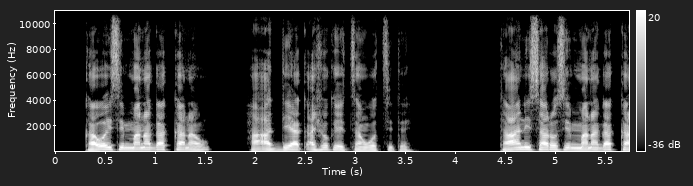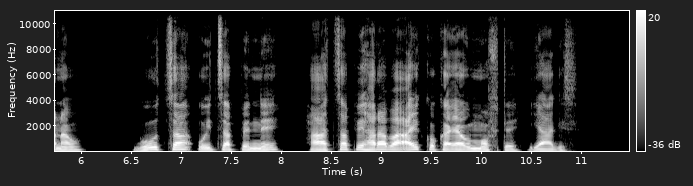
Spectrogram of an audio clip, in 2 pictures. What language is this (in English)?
Gofa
